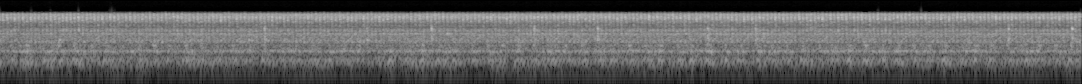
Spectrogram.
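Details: Petrol engine with new cam phaser, water pump and timing drive and fresh Elf oil, at steady idle with a light, regular tick-knock about three times a second; source of the knock unknown.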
